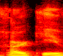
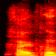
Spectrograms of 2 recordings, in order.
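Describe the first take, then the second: First: The name is said the Ukrainian way. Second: The name is said the Russian way. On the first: "the way the Ukrainians pronounce it" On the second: "the way the Russians pronounce it"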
